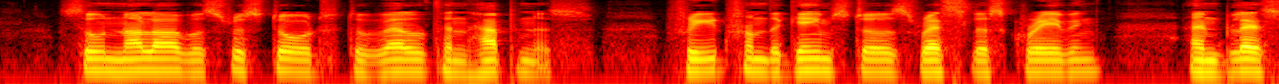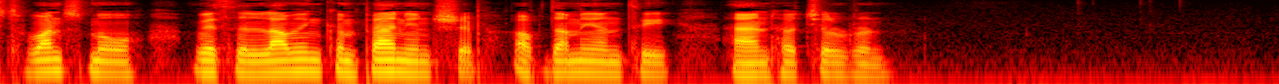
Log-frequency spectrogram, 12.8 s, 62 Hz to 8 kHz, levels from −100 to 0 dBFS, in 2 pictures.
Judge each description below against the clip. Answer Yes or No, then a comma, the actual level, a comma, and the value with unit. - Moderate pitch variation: No, narrow, 1.8 semitones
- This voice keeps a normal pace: No, slow, 125 wpm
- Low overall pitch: Yes, low, 125 Hz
